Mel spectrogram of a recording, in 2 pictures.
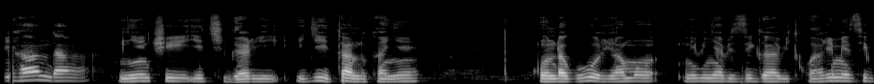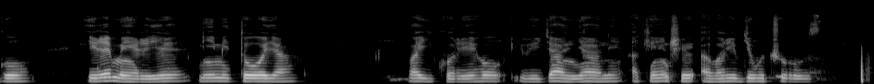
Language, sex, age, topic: Kinyarwanda, male, 25-35, government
